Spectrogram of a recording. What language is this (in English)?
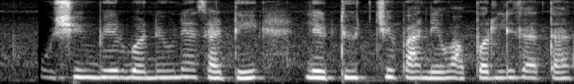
Marathi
